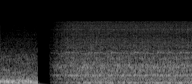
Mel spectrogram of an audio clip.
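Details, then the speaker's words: VW 1.6 (Fox/Gol/Voyage) after piston replacement to cure valve-tapping-like noise; smooth, even idle hum with no tapping or knock — normal idle after repair. "E aí o barulho normal dele depois que fez no processo de troca dos pistões o susto que tava ruim lá do cabeçote"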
